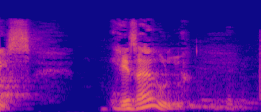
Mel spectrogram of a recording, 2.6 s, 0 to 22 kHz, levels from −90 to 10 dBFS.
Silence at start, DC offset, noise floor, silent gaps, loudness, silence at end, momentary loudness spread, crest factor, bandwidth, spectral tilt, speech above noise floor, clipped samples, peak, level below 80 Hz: 0 s; under 0.1%; -59 dBFS; none; -24 LUFS; 0.25 s; 25 LU; 22 dB; 11.5 kHz; -3.5 dB/octave; 33 dB; under 0.1%; -6 dBFS; -74 dBFS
